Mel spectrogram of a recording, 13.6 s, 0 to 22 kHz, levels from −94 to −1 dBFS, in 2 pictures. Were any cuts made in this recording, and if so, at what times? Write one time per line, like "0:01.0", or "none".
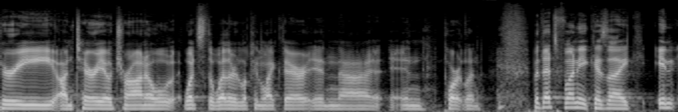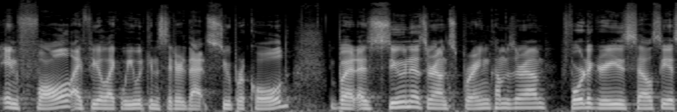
0:05.0
0:12.2

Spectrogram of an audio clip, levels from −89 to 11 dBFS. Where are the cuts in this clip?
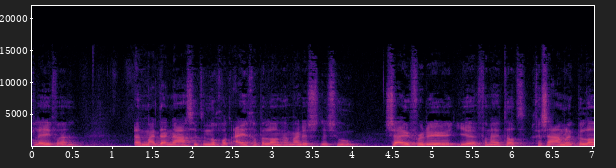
none

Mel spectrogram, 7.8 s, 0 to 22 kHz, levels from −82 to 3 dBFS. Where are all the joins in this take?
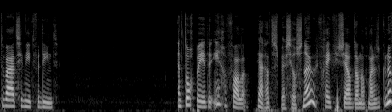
0:05.1
0:06.4

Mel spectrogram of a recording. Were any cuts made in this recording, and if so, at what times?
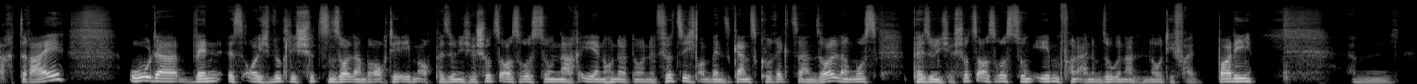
0:07.0

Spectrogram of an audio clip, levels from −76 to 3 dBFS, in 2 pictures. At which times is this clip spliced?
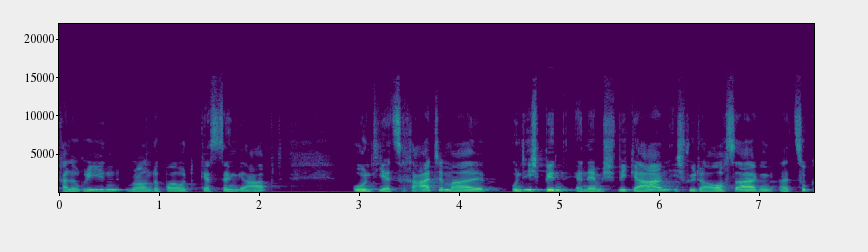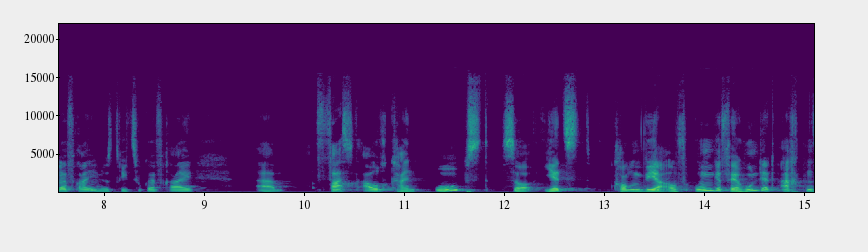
0:11.9
0:13.0

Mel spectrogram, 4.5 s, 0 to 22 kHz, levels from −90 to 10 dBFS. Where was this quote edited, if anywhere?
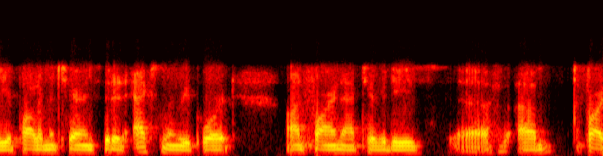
none

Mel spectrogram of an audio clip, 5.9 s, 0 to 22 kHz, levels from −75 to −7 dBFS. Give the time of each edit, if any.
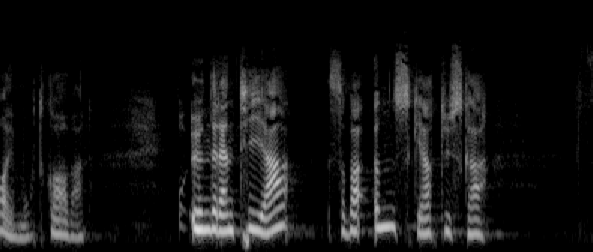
0:01.7

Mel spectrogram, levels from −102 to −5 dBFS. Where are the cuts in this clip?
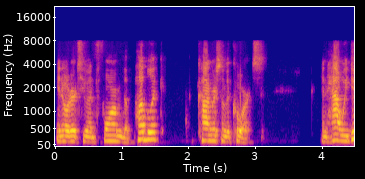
none

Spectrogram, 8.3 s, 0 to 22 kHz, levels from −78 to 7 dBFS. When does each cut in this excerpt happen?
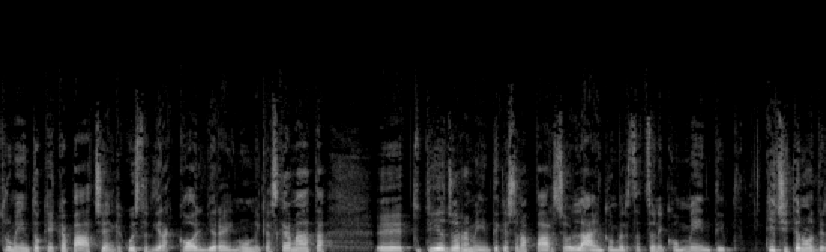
0:06.0

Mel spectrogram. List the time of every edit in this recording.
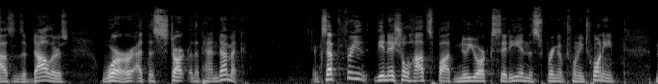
0:04.5

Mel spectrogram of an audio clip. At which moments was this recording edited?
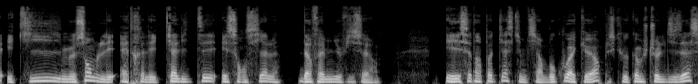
0:04.3

